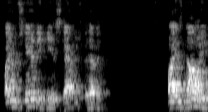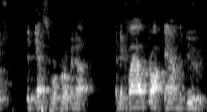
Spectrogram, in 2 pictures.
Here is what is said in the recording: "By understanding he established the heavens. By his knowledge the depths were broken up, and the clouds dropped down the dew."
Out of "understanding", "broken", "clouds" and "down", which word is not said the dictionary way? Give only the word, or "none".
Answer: none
